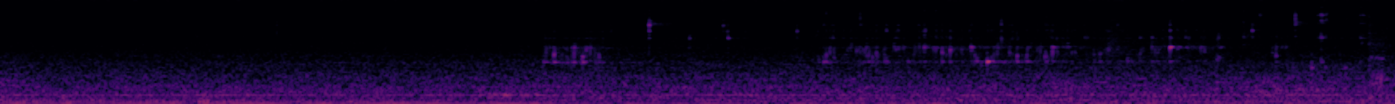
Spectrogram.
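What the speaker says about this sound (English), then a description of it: "As I do this, you can see that the liquid starts to run out of the pipette." Liquid drains from a laboratory pipette into a test tube, giving a faint, sparse trickle and a few light drips over a low background hiss in a quiet room.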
